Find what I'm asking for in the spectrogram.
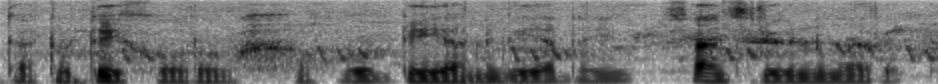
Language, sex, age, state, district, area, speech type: Bodo, male, 30-45, Assam, Udalguri, rural, spontaneous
